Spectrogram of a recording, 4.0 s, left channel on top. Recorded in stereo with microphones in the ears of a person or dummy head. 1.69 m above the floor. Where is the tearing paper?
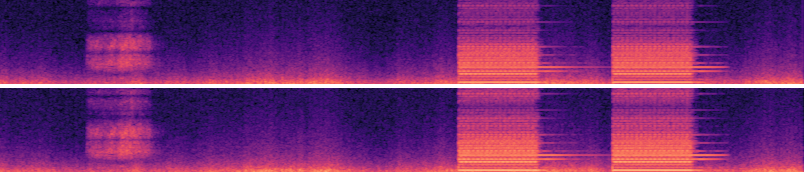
5° right (ahead or behind).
